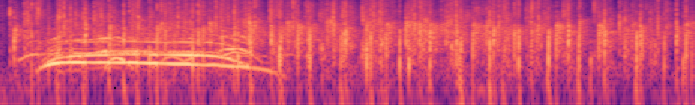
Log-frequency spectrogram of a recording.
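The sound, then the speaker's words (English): A live studio audience applauds with dense, steady clapping throughout, while cheering voices rise over it in the first couple of seconds before settling into continued applause. “yes, that is not our clap track. We have real people in the studio,”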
